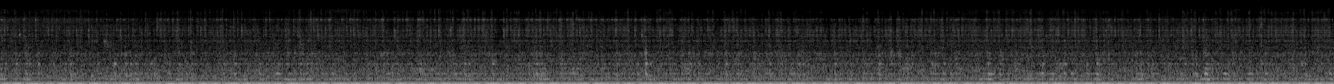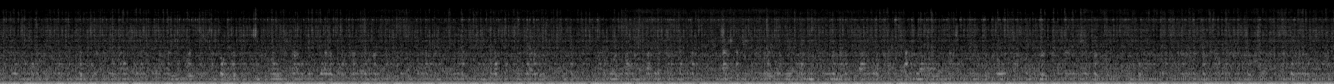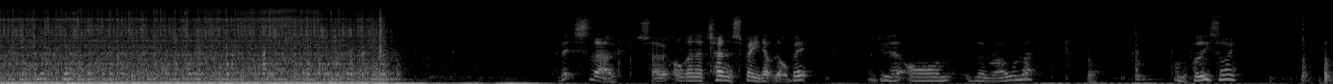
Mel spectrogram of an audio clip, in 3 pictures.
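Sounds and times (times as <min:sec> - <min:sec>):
lathe motor hum: 0:00.0 - 0:30.8.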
